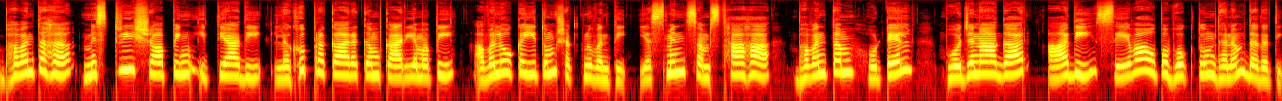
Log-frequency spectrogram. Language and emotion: Sanskrit, neutral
